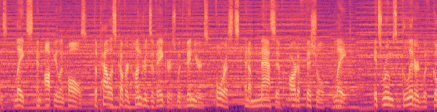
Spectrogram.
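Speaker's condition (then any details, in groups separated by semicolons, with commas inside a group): No condition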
